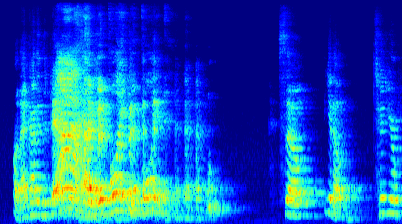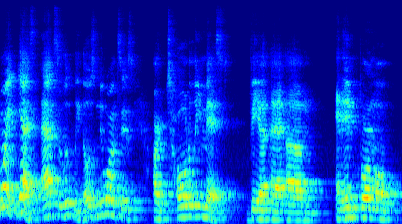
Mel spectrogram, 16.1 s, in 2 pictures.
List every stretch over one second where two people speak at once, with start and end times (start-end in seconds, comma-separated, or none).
1.0-3.1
